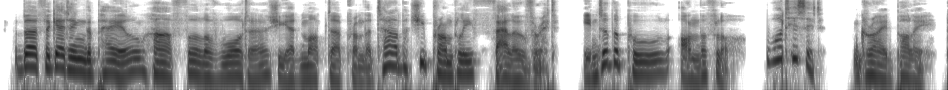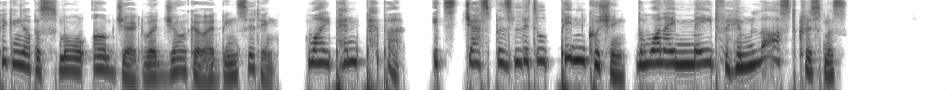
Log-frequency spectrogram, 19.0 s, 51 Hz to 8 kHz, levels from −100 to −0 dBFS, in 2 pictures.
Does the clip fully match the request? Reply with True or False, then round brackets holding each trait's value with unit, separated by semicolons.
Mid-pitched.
True (145 Hz)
